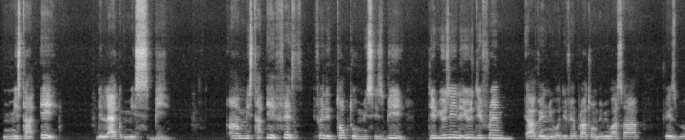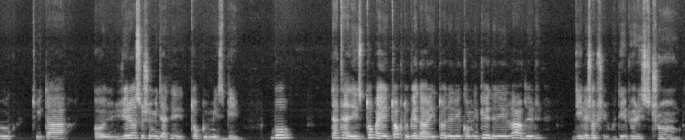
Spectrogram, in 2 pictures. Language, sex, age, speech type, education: Nigerian Pidgin, male, 30-45, spontaneous, tertiary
